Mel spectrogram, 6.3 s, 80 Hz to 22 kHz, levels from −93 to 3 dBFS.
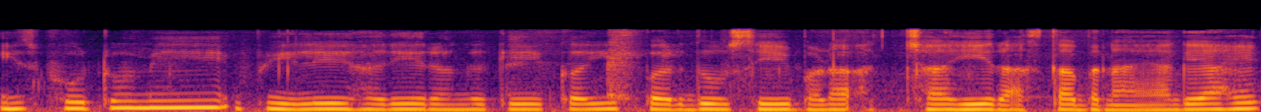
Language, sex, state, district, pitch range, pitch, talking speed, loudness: Hindi, male, Uttar Pradesh, Jyotiba Phule Nagar, 180-200 Hz, 185 Hz, 160 wpm, -17 LUFS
